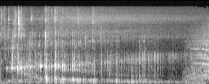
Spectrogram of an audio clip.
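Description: Water running and splashing, with many small splatters and drips through it.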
